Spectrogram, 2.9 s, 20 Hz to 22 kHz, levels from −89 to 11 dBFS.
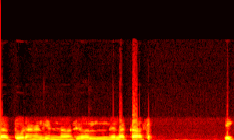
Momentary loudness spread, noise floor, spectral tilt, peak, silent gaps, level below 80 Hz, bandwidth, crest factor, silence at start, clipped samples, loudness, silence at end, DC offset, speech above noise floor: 6 LU; -44 dBFS; -7 dB/octave; 0 dBFS; none; -46 dBFS; 13 kHz; 16 dB; 0 s; under 0.1%; -15 LUFS; 0 s; under 0.1%; 30 dB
